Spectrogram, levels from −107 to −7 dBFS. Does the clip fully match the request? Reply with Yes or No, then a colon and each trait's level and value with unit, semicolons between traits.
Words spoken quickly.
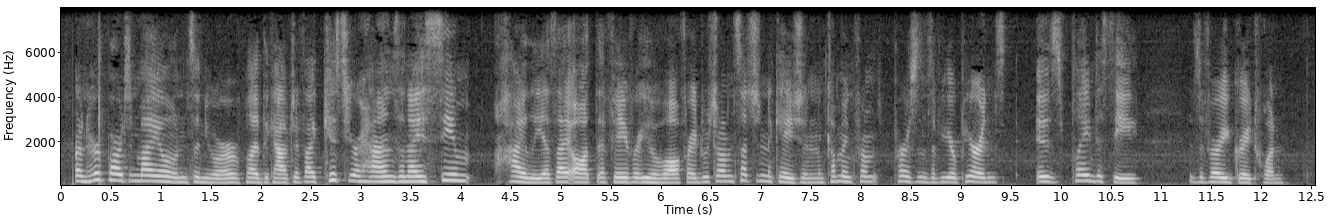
Yes: fast, 230 wpm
